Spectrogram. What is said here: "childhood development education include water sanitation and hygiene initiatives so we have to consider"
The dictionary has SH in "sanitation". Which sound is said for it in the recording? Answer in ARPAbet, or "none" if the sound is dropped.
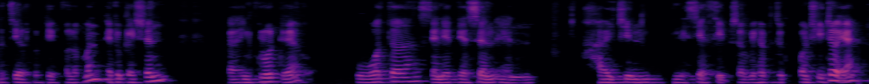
S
